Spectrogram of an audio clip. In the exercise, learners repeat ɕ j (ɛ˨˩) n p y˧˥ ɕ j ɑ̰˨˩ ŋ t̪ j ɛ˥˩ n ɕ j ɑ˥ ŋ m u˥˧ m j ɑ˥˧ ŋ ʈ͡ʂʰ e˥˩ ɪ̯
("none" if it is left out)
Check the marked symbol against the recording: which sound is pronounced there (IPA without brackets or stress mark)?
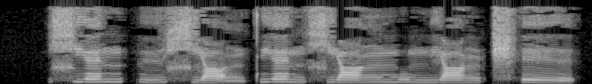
ɛ˥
